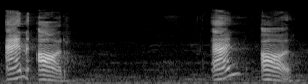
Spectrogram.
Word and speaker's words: hour: Because H is silent. Okay. H has no sound. So R. So it is correct. An R.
